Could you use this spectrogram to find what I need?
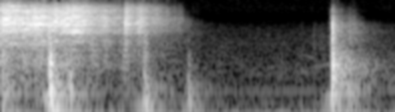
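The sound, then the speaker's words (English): An empty glass goldfish bowl smashing: a loud crash with bright, sustained shattering and tinkling for about a second, a few scattered impacts, then one more sharp crack of glass. “Well, if you have no goldfish, you don't need the bowl.”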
